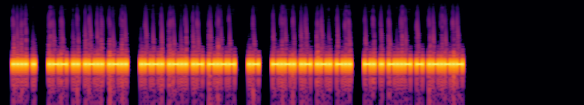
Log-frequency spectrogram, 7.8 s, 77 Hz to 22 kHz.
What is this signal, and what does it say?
Morse code, heard as a keyed tone, about 46 wpm, 700 Hz. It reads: HE WILL PLAY A CARD NEXT.
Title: Sentences from Top 1000 Words - Review Part 4 - 45wpm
